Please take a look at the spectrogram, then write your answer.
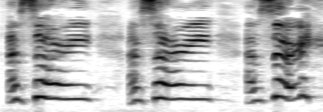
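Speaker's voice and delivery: high, laughing flustered sorries; flustered apologies. Retold or imitated. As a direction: apologize frantically while bumping people. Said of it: "And I just keep".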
